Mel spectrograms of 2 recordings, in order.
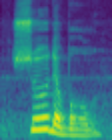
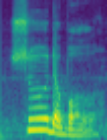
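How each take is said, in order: Both takes have the same delivery.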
